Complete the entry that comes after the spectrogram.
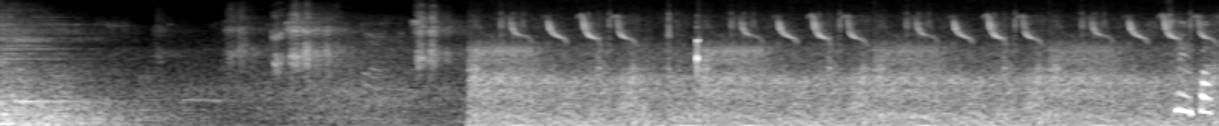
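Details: An unseen marsh tit near Korean apartments in winter sings early, practising its breeding song: quick runs of sharp, high, down-slurred notes, several each second, over a steady background hum; a person talks briefly at the start.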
